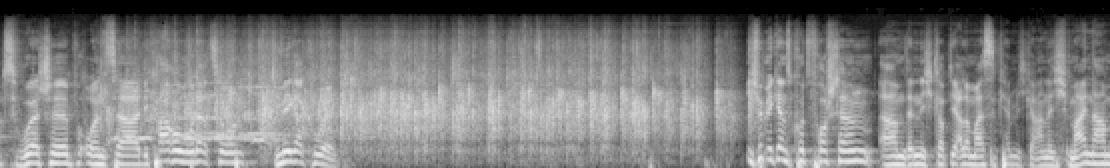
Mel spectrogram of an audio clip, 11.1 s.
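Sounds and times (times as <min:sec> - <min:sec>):
speech: 0:00.0 - 0:03.6, 0:07.5 - 0:11.0
audience applause: 0:00.8 - 0:07.5.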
